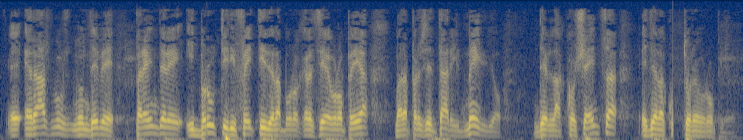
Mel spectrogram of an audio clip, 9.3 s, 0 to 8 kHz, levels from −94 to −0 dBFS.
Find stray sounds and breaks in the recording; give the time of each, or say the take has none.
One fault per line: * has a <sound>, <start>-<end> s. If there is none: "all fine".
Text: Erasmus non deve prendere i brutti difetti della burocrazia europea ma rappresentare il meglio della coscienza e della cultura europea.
* has a dropout, 8.4-8.5 s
